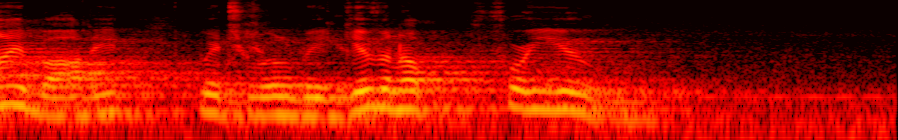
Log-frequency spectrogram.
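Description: An elderly man chants a prayer aloud in a softly echoing room.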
